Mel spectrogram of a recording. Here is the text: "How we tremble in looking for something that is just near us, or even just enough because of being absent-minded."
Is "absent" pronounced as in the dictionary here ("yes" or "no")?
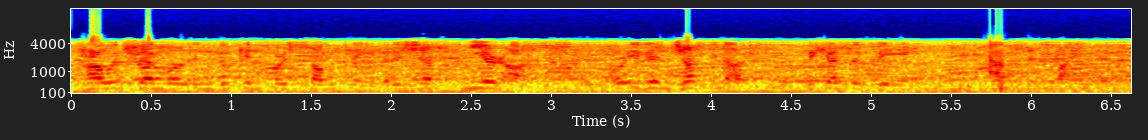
yes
